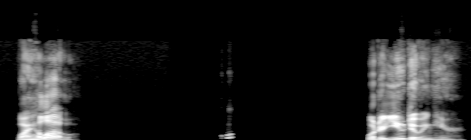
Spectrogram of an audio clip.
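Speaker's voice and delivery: staticky, patchy radio sound. A game master voicing an unknown figure heard over the players' comms, through radio static. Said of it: "a patchy sort of radio static over your comms".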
